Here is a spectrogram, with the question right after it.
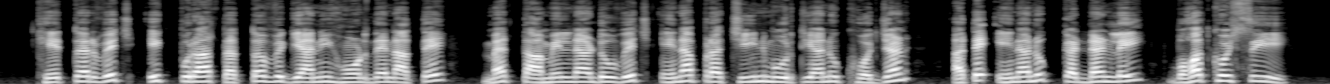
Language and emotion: Punjabi, happy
